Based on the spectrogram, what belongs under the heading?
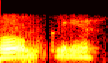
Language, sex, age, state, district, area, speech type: Gujarati, female, 45-60, Gujarat, Junagadh, rural, conversation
